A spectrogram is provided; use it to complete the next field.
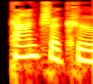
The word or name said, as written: contrecoup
